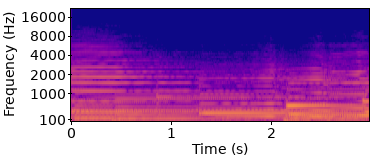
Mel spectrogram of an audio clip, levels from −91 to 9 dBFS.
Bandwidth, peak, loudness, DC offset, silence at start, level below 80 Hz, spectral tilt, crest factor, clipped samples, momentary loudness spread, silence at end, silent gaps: 7.8 kHz; -10 dBFS; -27 LUFS; under 0.1%; 0 s; -46 dBFS; -8.5 dB/octave; 16 dB; under 0.1%; 10 LU; 0 s; none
